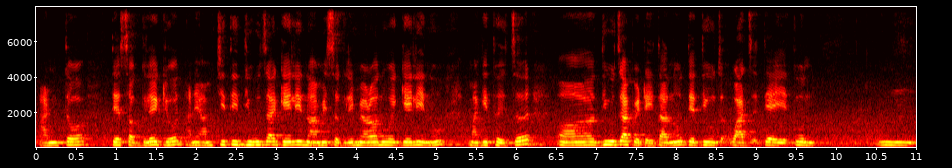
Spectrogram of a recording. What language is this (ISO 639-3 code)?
kok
